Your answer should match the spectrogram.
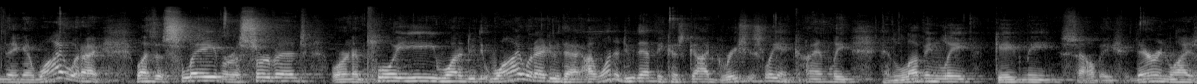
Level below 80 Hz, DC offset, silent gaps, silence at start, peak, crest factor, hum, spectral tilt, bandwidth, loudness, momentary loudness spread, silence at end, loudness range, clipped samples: -54 dBFS; under 0.1%; none; 0 s; -4 dBFS; 16 dB; none; -5.5 dB/octave; 15.5 kHz; -21 LUFS; 8 LU; 0 s; 4 LU; under 0.1%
